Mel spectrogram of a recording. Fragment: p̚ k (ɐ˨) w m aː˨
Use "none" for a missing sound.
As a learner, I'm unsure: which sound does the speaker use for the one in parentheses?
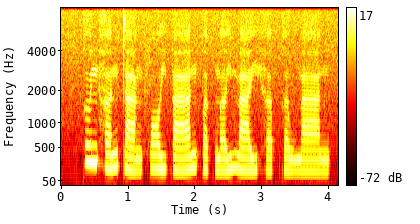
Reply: ɐ˨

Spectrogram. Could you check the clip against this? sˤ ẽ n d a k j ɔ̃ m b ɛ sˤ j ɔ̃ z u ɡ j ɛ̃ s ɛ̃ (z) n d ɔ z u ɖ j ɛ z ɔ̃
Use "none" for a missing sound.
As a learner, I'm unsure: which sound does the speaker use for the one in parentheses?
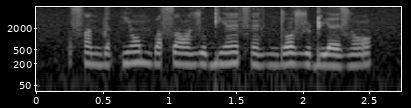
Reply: z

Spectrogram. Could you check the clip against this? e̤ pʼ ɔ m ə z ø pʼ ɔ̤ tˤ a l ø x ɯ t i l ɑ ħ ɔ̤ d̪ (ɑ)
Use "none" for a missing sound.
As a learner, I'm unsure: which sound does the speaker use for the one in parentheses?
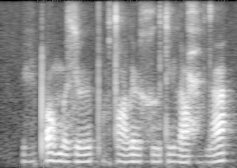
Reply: a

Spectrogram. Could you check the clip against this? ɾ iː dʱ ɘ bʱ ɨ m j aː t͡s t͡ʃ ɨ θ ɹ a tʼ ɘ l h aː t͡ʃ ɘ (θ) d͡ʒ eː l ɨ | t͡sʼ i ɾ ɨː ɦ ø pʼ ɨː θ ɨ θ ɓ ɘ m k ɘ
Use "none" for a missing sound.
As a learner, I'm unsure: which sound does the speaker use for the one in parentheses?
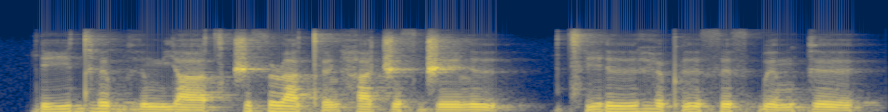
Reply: θ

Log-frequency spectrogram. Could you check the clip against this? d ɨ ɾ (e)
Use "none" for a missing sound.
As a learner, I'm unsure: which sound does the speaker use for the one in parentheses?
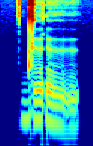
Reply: ɨ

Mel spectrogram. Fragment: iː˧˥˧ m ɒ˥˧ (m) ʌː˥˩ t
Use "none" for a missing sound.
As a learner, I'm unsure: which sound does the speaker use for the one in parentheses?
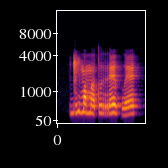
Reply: m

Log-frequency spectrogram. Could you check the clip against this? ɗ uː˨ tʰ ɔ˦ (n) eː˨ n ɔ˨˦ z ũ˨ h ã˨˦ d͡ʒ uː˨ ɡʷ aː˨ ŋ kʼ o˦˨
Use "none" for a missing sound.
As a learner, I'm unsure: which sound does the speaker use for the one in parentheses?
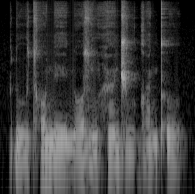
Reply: n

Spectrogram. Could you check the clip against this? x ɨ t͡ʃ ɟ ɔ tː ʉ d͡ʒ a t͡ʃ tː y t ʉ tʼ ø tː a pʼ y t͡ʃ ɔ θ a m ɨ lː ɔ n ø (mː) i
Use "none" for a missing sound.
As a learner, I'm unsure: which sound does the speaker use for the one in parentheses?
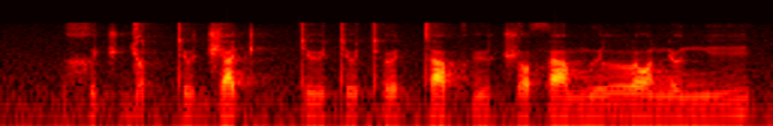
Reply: ɲ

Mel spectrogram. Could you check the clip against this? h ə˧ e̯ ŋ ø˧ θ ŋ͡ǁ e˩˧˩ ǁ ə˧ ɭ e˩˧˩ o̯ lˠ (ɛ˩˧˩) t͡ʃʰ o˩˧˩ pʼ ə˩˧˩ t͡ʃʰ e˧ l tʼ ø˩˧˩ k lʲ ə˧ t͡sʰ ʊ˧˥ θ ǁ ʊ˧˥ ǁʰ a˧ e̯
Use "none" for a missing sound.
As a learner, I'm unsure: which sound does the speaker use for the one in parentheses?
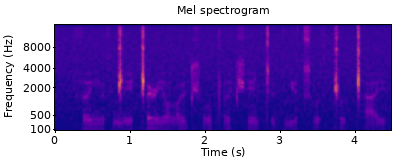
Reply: ø˩˧˩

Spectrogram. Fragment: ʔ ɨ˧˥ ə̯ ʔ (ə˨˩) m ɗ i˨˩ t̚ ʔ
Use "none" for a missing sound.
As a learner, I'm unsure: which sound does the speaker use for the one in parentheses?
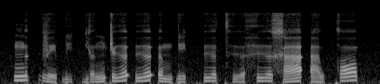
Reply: ə˨˩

